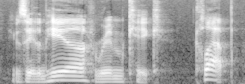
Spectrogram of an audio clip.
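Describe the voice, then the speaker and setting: Sitting at a computer in a small room, a young electronic musician and vlog host casually walks through a music patch demo as synthesizer music plays. His voice runs on the low side, animated yet a little slow, and creaky.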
